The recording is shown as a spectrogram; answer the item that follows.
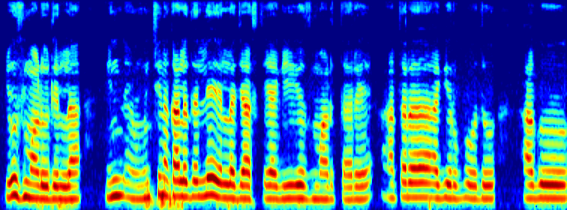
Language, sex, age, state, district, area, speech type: Kannada, male, 30-45, Karnataka, Udupi, rural, spontaneous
